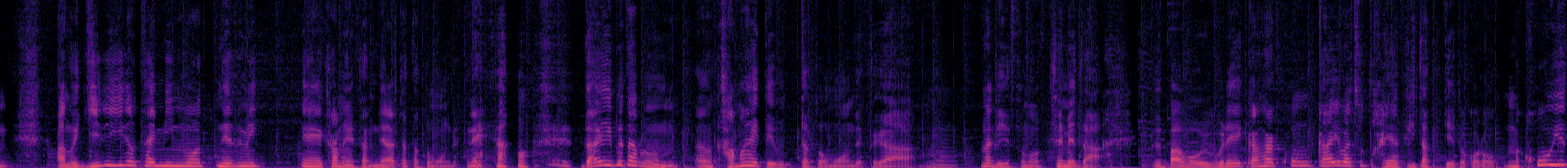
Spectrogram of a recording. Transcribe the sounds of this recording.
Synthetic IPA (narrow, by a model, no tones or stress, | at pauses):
ano̞ɡʲiɾʲiɡʲino̞t̪aimʲĩŋɡɯ̟one̞zɨmʲi | ekamies̬ãɲ̟ineaɕt͡ɕːat̪ːat̪omo̞ɯ̃nd̪e̞sɨne̞ano̞d̪aibɯ̟t̪abɯ̟̃ɴanokʰamaet̪e̞ɯ̟t̪ːat̪o̞ːmo̞ɯ̟̃nd̪e̞sɨɡa̰ɯ̃ɴanaɾʲiso̞no̞seme̞t̪a̰ | sɨpaːboːɾɯbɯ̟ɾe̞ːkãŋɡakʰõ̞ŋkaiβat͡ɕot̪ːo̞hajasɨɡʲit̪at̪ːe̞iɯ̟t̪o̞ko̞ɾo̞makʰo̞ːjɯ̟ː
